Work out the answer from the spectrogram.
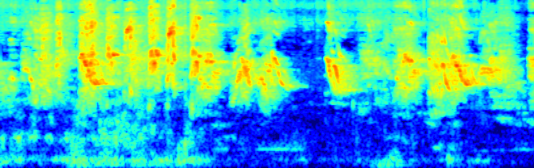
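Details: Crows competing for food give loud, grating squawks that tumble together. A short silent gap splits two harsh, busy bursts of calling.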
